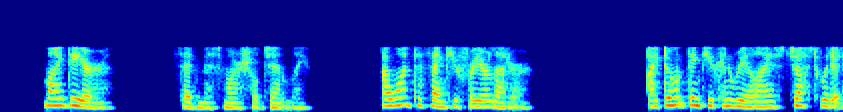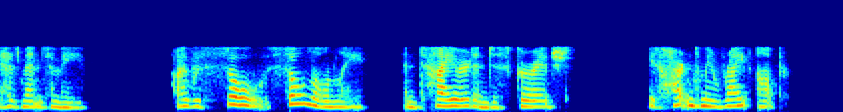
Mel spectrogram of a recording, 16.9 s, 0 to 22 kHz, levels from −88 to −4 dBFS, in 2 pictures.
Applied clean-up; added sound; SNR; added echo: neural mask model Resemble Enhance denoiser.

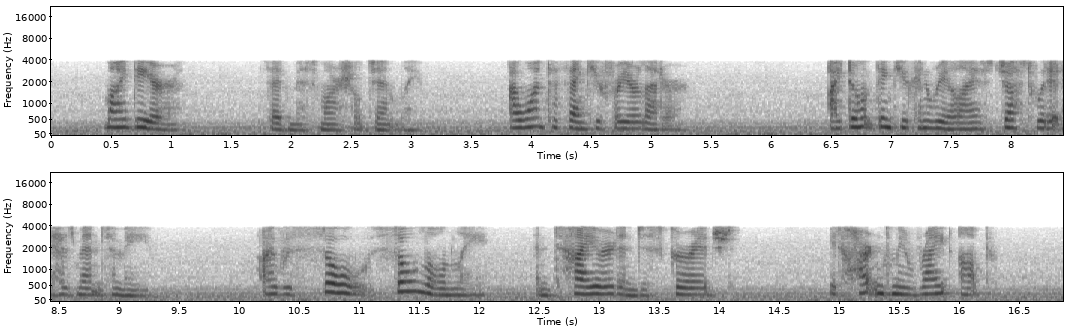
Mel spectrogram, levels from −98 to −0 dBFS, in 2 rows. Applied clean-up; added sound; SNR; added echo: none; Engine; 14 dB; none.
